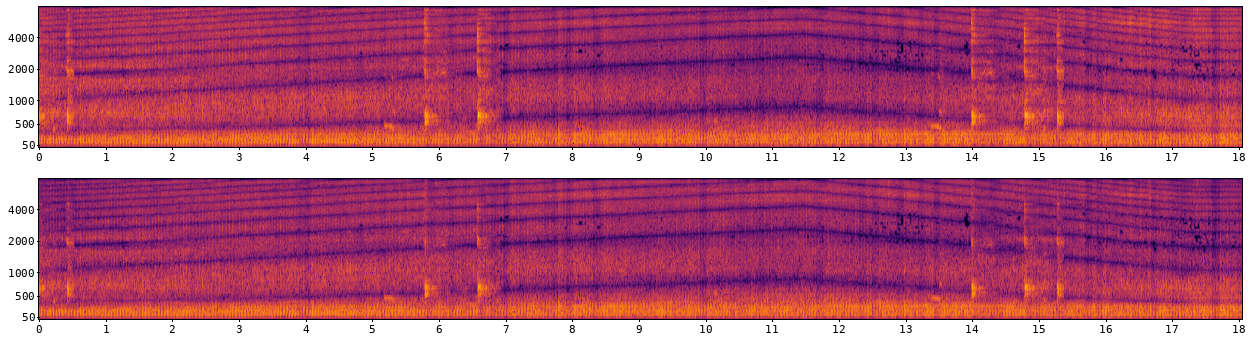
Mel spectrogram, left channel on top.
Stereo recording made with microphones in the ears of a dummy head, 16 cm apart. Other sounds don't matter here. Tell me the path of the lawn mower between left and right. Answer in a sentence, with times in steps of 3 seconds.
In this clip you hear the lawn mower on the left from 0 s, in the centre from 3 s and on the left from 15 s.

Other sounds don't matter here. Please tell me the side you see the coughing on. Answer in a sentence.
You can hear the coughing on the left.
